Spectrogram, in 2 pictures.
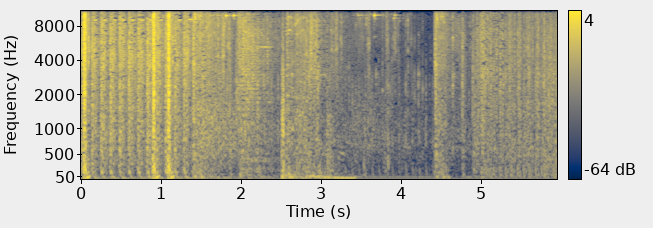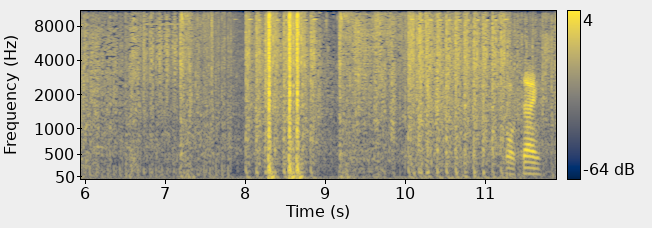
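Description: Gunfire rattles in short bursts.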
